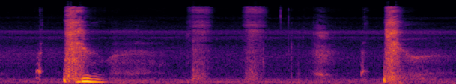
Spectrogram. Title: some sneezes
